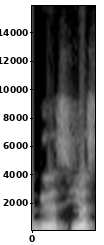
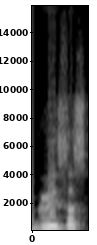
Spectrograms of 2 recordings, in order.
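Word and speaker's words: gracious: ग्रेस क्या बोलेंगे ग्रस बहुत बच्चे प्रोनाउंस ग्रेसियस कर देगा सी ग्रेसियस लेकिन वो गाइ हो जाए गलत ग्रेस बोलेंगे इसको और ग्रेश अस का मतलब क्या होता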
